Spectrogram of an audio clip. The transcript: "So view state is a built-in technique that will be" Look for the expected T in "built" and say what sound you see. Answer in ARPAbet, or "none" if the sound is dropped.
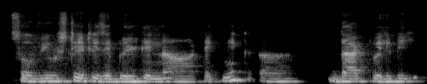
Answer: T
